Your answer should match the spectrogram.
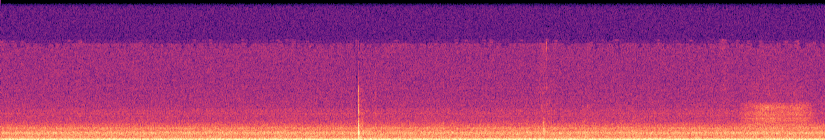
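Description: Near silence: room tone with a steady low hum and two faint clicks midway through.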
